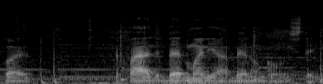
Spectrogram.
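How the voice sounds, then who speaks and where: Deep-voiced laid-back podcast co-host man. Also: flat delivery, a little fast, vocal fry, music in the background. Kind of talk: casual sports chat.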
